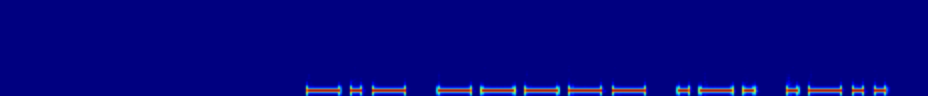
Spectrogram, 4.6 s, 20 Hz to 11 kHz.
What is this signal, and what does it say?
Morse code, heard as a keyed tone, about 23 wpm, 700 Hz. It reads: K0RL
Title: USA Call Signs - 4 Characters - Repeated 2x - 22wpm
